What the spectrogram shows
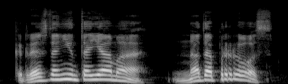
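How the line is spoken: Loud shout. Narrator (Russian): он громко крикнул

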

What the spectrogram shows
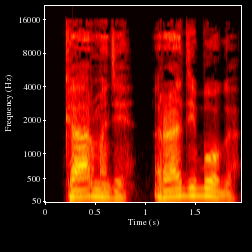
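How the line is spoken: Even voice breaking into shout. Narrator (Russian): начал Джейк ровным голосом, но сорвался на крик

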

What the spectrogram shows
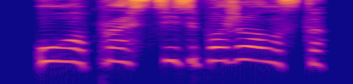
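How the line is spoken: Apologetic cry. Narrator (Russian): закричала Алиса, видя, как ощетинилась мышь, теперь уже наверняка обиженная

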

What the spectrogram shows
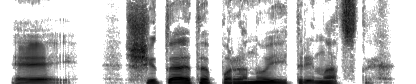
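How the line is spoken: Sighing. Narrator (Russian): Карл вздохнул

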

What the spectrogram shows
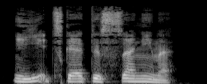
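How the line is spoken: Muttered under breath. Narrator (Russian): Пробормотал он почти себе под нос

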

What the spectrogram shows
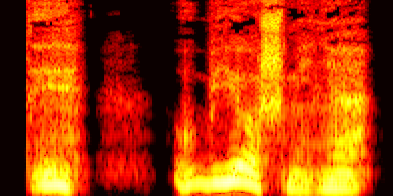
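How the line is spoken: Hoarse wheeze. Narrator (Russian): Он прохрипел

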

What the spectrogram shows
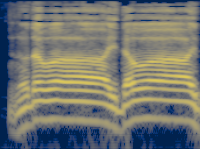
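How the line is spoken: Growled. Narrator (Russian): прорычал Фасвунг

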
